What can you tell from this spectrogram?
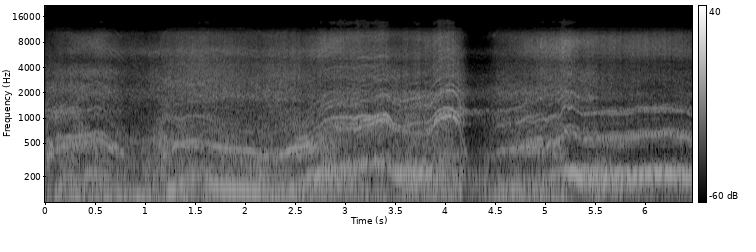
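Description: FPV quadcopter's brushless motors and propellers whining, the pitch rising and falling with the throttle, with a short dip about four seconds in as the throttle is chopped and then brought back. Wind rushes over the onboard camera's microphone underneath.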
